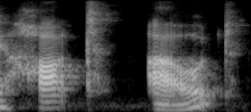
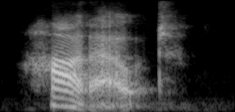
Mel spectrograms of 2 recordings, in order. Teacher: the T sounds we often use this flap T as well when the next word starts with a vowel and the first word ends with the T I use a flap to connect them so I don't say hot out I say hot out I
